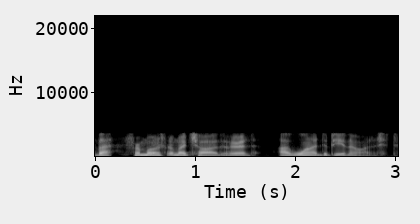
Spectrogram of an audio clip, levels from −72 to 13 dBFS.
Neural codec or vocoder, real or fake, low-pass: codec, 16 kHz in and 24 kHz out, 0.4 kbps, LongCat-Audio-Codec, four codebook decoder; fake; 3.6 kHz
